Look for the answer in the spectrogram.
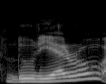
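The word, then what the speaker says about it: Loureiro: And I do think that Kiko Luriero, I don't know how to say his name. – I think you got it right. Yeah, I think that was it.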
